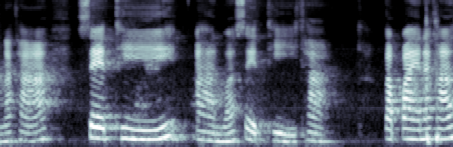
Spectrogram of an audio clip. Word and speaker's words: เศรษฐี: อ่าน ว่า ศรัทธา นะ คะ เศรษฐี อ่าน ว่า เศรษฐี ค่ะ กลับ ไป นะ คะ สอเสือ ควบ กล้ำ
